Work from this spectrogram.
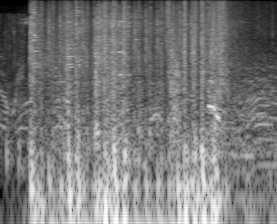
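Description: Rapid bursts of gunfire crackle through an Apex Legends match, sniper and weapon shots mixing into a dense, fairly faint fusillade lasting a few seconds.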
